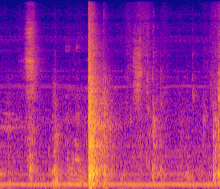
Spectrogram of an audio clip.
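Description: Hand-cranked plastic food chopper worked on a table, giving short rasping bursts, with one loud sharp knock about two seconds in.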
